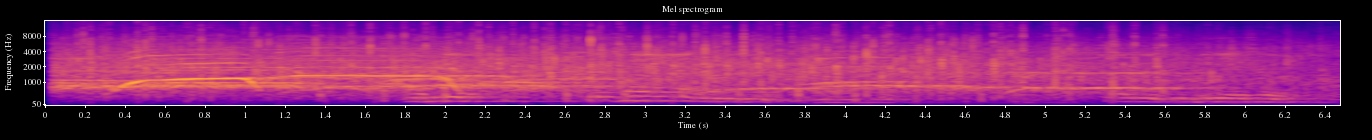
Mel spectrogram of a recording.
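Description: Audience clapping and cheering, with high-pitched screams loudest in the first two seconds, then dying down.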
